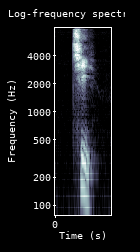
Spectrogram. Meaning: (particle) 1. optional interrogative particle: introduces a yes-no question 2. if, whether; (conjunction) or
- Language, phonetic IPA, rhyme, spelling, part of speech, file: Belarusian, [t͡sʲi], -i, ці, particle / conjunction, Be-ці.ogg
